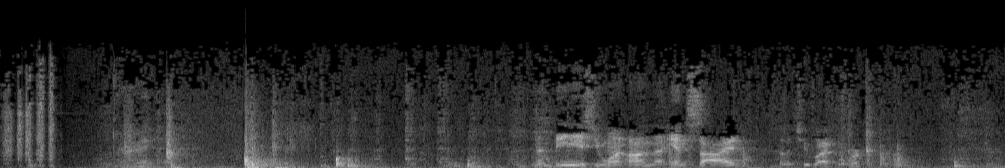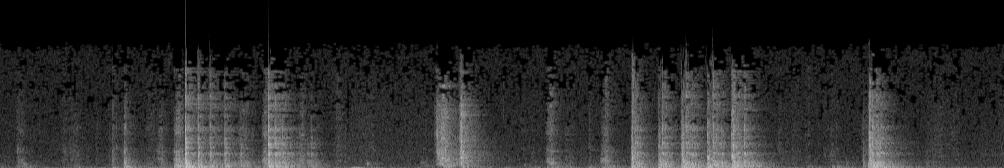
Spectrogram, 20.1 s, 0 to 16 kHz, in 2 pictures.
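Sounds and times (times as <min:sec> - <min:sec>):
wood-on-wood knocks: 0:02.4 - 0:05.4, 0:08.4 - 0:13.3, 0:14.4 - 0:19.2.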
